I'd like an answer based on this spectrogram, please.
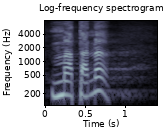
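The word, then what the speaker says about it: מתנה: Y la raíz aquí es el hebreo mataná, que quiere decir regalo o presente especial, ofrenda para sacrificio, dádiva, don, ofrenda y regalo. Digo, para lo que lo estamos utilizando. Mataná, con acento en la A.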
